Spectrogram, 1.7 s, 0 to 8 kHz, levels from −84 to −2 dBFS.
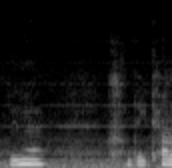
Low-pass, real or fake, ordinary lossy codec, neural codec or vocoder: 7.2 kHz; fake; none; codec, 16 kHz, 2 kbps, FunCodec, trained on LibriTTS, 25 frames a second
